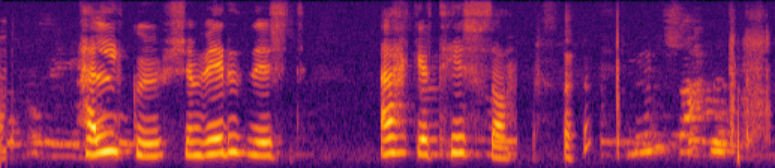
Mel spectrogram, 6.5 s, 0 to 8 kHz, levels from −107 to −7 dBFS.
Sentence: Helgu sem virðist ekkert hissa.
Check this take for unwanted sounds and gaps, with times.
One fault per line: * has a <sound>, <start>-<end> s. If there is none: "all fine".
* has a laugh, 4.4-4.9 s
